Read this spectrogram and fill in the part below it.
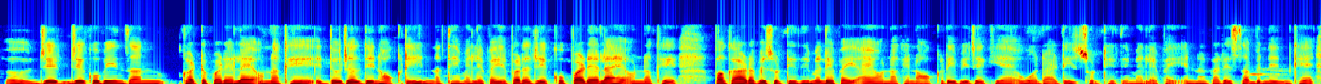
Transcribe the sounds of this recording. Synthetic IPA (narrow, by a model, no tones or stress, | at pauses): d͡ʒeːd͡ʒeːkobʱiɪnsaːnɡʱɐʈpɐɽelaɦɛʔʊ̰nə̃kʰeɪ̰d̪od͡ʒɐld̪inɔːkɾinɐt̪ʰĩmɪlḛpaːipɐɾd͡ʒeːkopɐɽelaɦɛʔʊ̰nkʰepɐɡa̰ːɽbʱisʊʈʰːit̪ʰimɪlepaːḭʔã̰ʊnə̃kʰenɔːkɾibʱid͡ʒeːkia̰ːḛʔʊoɖa̰ːɖisʊʈʰːit̪ʰimɪlḛpa̰ːḭʔɪ̰nəɡɐɾesɐbneɪnkʰeː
